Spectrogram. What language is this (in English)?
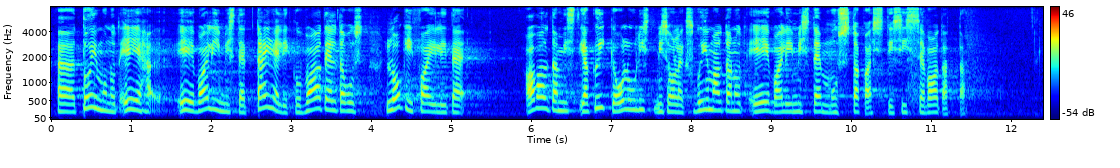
Estonian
